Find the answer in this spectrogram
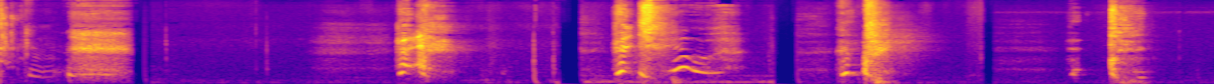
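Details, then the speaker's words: A woman with bad allergies and swollen eyes in a compilation of her own sneezes: several separate sneezes, each a quick indrawn breath then a sharp explosive burst, with short pauses and brief talk between them. "Let me print this out, and I'm going to. This is a compilation of me sneezing."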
